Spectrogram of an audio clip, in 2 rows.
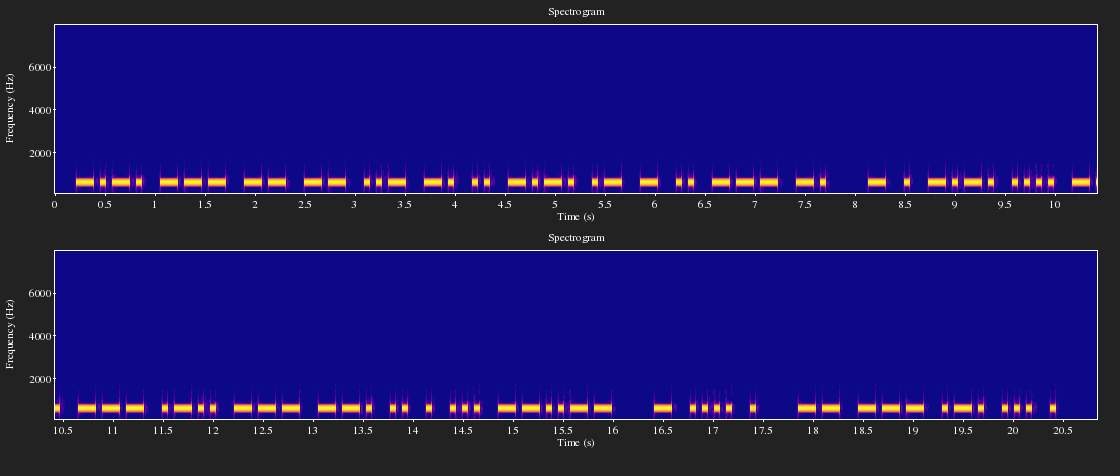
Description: Morse code, heard as a keyed tone, about 20 wpm, 610 Hz. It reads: COMMUNICATION TECHNOLOGIES, THE MORSE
